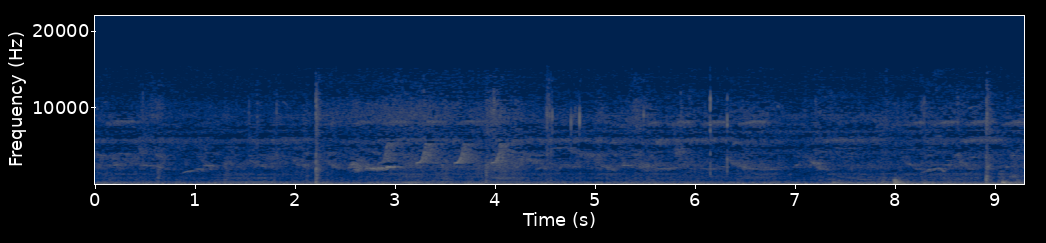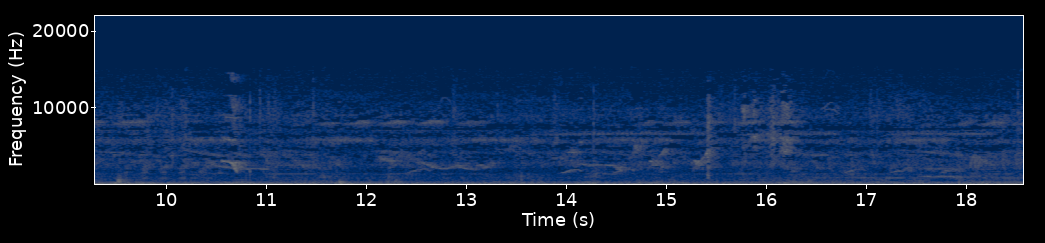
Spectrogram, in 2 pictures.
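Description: Birds chirping with short, scattered calls over a faint, steady low rumble, with a soft knock about eight seconds in and another a second later.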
